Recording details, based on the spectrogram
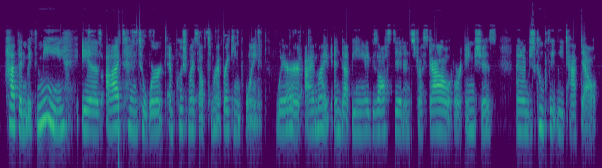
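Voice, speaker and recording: A soft-spoken woman, a teacher, gently walking viewers through a website on screen, with a warm voice and frequent fillers. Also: medium pitch, vocal fry, no room sound. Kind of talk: screen-recorded tutorial walkthrough. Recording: dry, slightly dull home recording.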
